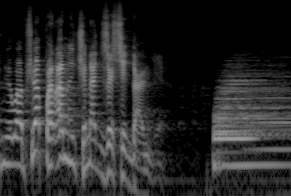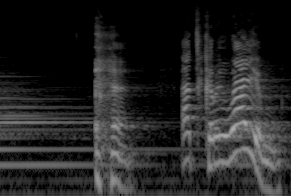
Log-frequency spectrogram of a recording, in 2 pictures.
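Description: A man's voice: very high voice, pushed and bright, full character voice. An actor playing a fussy, pompous, condescending old council chairman, a living number, in a theatrical children's audio play. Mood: pompous, declaiming.

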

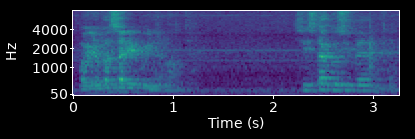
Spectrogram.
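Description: An actor playing a young, newly commissioned army lieutenant, polite, eager and unsure, in a theatrical radio drama. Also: male voice, medium pitch, very animated, unhurried, fairly bright tone. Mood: wistful, weary. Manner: formal, deferential to superiors. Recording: distant, very echoey, noisy stage recording.

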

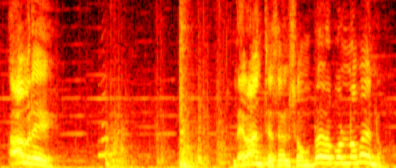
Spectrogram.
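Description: An actor playing a gruff, suspicious Chilean countryman with a creaky voice in a radio drama. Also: very high voice, lively intonation, takes it slowly, exaggerated voice. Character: gruff, suspicious Chilean peasant husband with a gun. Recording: music behind the voice.

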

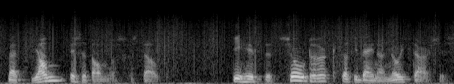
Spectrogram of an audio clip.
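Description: A man with a Netherlands Dutch accent reading a scripted 1950s narration in a measured, formal manner. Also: lowish voice, sing-song, mellow. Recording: crackly, hissing mid-century disc recording.

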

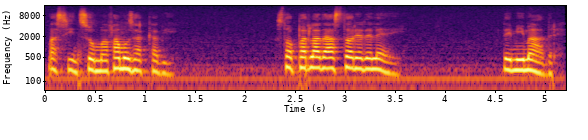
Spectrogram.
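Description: A woman's voice: mid-range voice, moderate pace, close to an everyday voice. An actress playing a chatty, wistful Roman woman who tells stories on stage, rambling colloquially to her audience with a Roman accent. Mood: tender, guarded. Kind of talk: theatrical monologue in dialect.

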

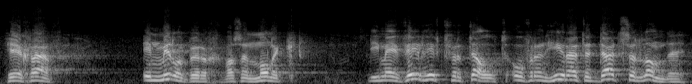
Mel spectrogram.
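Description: An earnest, courtly young knight, high and very bright in voice. He declaims formally and boldly in an echoey, noisy old radio drama recording. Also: animated, measured pace, heavily acted. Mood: respectful, earnest. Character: bold, earnest young knight dressed as minstrel. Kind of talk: radio play acting for youth.

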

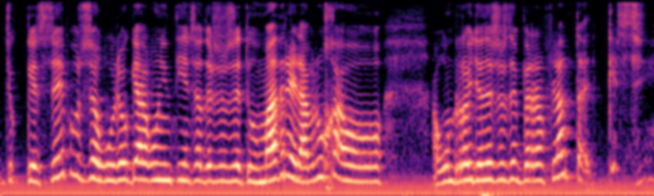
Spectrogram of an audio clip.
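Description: A woman's voice: fairly high pitch, steady tone, a little fast, slight background noise, natural voice. A woman playing a prudish, whiny but doting young girlfriend in a comic radio serial, with an accent from Spain. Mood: indignant. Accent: Spanish, from Spain. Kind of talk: comedic radio serial acting.

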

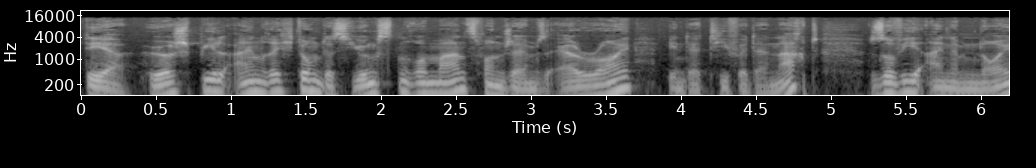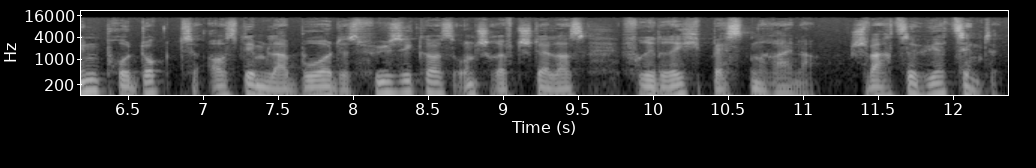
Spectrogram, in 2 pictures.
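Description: A man announcing upcoming radio crime dramas in a smooth, scripted trailer narration. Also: low voice, animated, measured pace, darkish tone, dry recording.

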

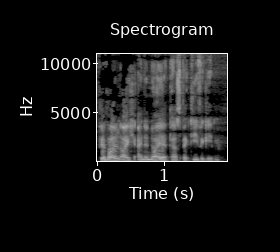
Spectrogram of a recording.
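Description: An actor in a German radio drama playing a calm, earnest envoy of an advanced race, speaking in a measured, matter-of-fact way. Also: male voice, mid-range voice, close to an everyday voice. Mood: earnest, explanatory.

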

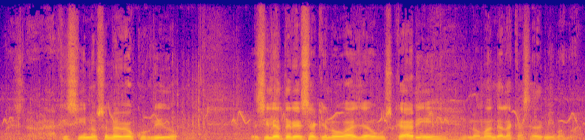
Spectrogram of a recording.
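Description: A man playing a worried, quick-tempered middle-aged son and husband with a Costa Rican accent, exasperated and emphatic, in a radio drama. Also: fairly low pitch, lively intonation, a little mellow, a little hiss or hum.

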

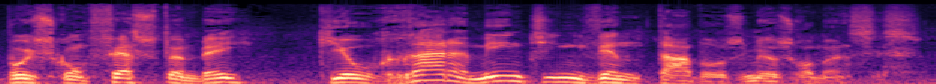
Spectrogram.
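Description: Proud flattering writer ghost, radio play, theatrical, very lively pitch, slight noise behind. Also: male voice, unhurried, vocal fry, heavily acted. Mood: courteous, eager. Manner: florid, formal, theatrical. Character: spirit of a proud, flattering Portuguese male novelist. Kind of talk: radio drama acting.

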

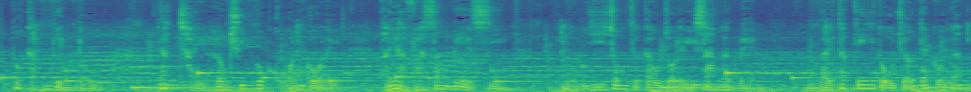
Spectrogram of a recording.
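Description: A man with a Hong Kong Cantonese accent narrating a scripted radio drama story. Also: low-pitched.

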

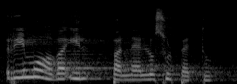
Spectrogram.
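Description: A woman's voice: on the high side, animated, moderate pace, darkish tone, close to an everyday voice. A woman playing a formal, dispassionate diagnostic computer with precise, procedural delivery in a radio drama. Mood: formal, detached. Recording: very echoey hall.

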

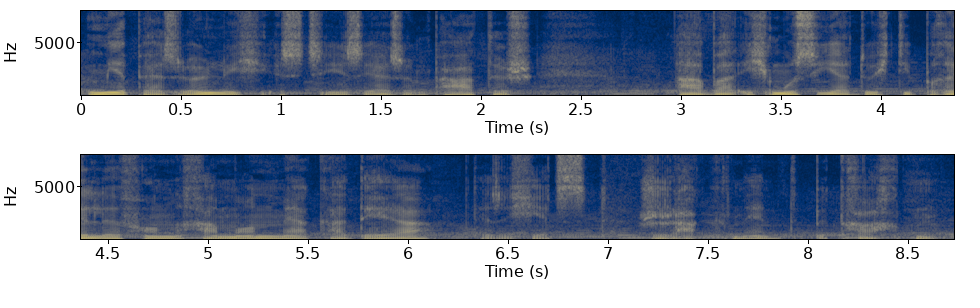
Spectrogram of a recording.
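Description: A man narrating a literary radio drama in a measured, storytelling manner. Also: lowish voice, music in the background, natural voice.

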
